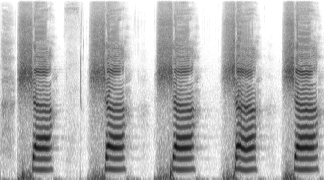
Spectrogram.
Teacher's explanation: huruf shin pakai tengah lidah. Sya, sya, sya, sya, sya.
